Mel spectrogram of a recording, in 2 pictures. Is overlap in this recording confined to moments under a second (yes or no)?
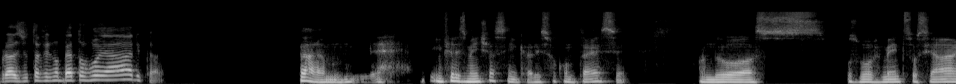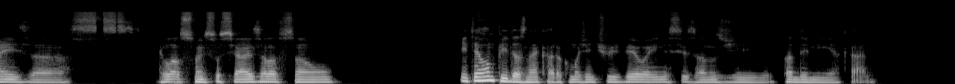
yes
